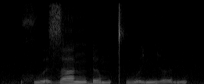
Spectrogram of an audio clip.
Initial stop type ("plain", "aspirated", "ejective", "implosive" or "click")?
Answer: implosive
